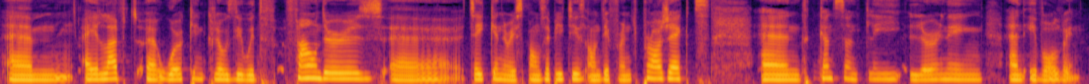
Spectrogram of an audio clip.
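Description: A woman's voice: fairly low pitch, vocal fry, a little mellow, no echo. A woman, answering interview questions hesitantly with many fillers and restarts. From Morocco. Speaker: podcast guest, startup programs director.

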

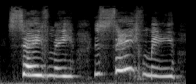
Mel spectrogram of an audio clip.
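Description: A woman voicing excitable, simple young boys from a children's adventure storybook, exclaiming breathlessly. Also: sits high, a little slow, voice pushed up. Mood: panicked.

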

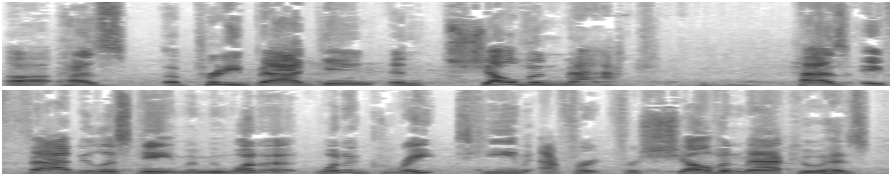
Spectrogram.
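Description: A man's voice: high-pitched, unhurried, sharp tone. A man giving emphatic, opinionated post-game sports analysis as a radio play-by-play host.

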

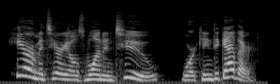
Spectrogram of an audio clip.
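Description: A woman's voice: on the high side, expressive, a little fast. A woman presenting a quiz segment as a guest, explaining step by step. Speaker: guest Foley artist.

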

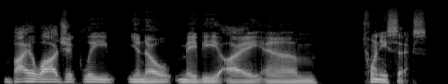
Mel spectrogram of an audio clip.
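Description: A man around thirty speaking as a podcast guest, explaining research in a measured, conversational way with pauses between phrases. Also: on the low side, steady tone, clear, resonant tone, dry recording, studio quality. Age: 30s.

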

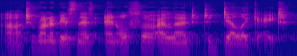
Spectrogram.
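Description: A woman's voice: low-pitched, steady tone, fast talker, gravelly, dull audio. An Australian woman, a podcast host, being interviewed in a casual chat, laughing often and talking animatedly.

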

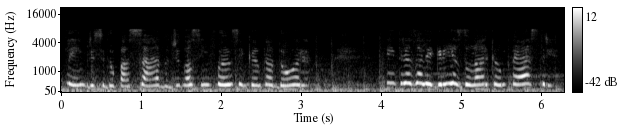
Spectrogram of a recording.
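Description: Anguished mother role: slow, earnest pleading, melodramatic, dull recording with music underneath. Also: extremely high pitch, steady tone. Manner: imploring, tearful, earnest. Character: anguished, pleading wife and mother begging for mercy. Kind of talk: melodramatic radio drama acting. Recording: dull lo-fi radio drama with music.

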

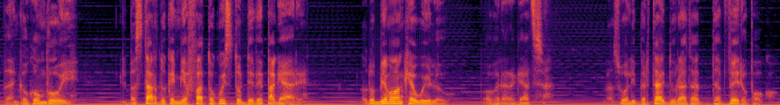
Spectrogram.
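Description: An actor playing a brooding male warlock swordsman in an Italian audio drama, speaking low and guarded. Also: normal speed, vocal fry, faint music behind, natural voice. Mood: grim resolve.

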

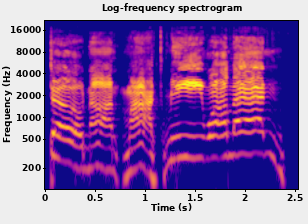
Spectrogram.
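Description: A man voicing a crazed villain mage in a fantasy audiobook, shrill and whining, with grandiose archaic pronouncements. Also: very animated, extremely slow, pushed and bright, clear, resonant tone, no room sound, clean studio sound, exaggerated voice. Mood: frenzied, screeching.

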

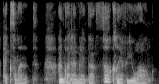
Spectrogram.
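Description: A woman voicing a spiteful, condescending female teacher in an audiobook, breathy, with drawn-out emphasis. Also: on the low side, dark tone. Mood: scornful.

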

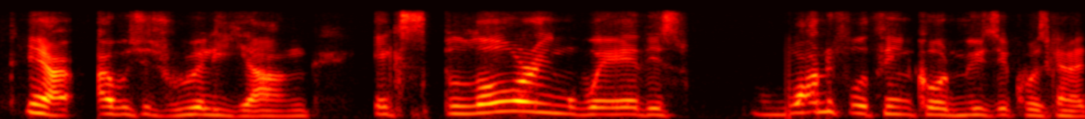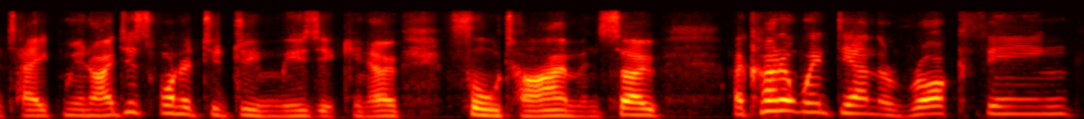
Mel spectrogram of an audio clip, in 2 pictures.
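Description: A man in his forties with an Australian accent, a guest on a radio interview, telling his story in a chatty, animated way full of fillers. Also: high voice, no room sound, dull audio. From Tasmania, Australia. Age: 40s. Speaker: guest musician.

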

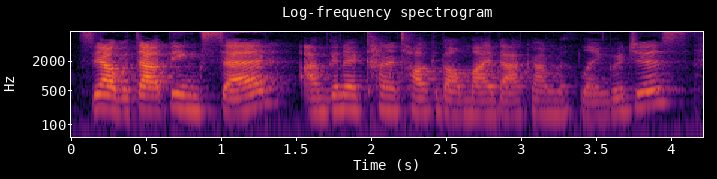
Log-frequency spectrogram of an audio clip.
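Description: A teenage girl from the US, co-hosting a podcast in a relaxed, chatty way with lots of "like" and "um". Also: lowish voice, moderate pace, echoey room. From United States. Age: teens. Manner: relaxed, chatty, many fillers like "like" and "um". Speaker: podcast host. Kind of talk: casual chat.

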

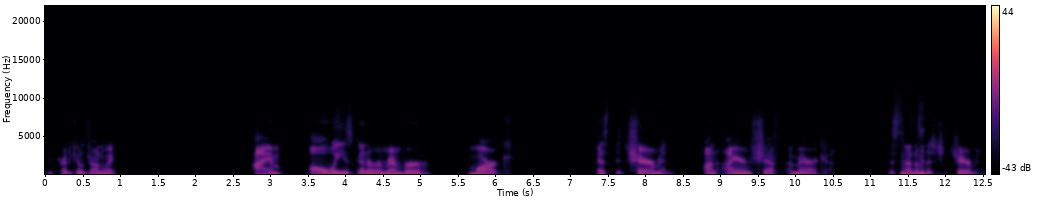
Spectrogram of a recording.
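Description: A man's voice: medium pitch, measured pace, pauses often, a bit bright, dry recording. A man co-hosting a podcast, chatting casually and with opinions about old movies. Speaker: podcast co-host.

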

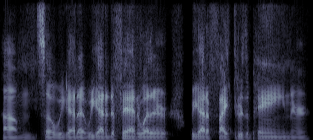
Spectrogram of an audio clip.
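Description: A man's voice: sits low, fairly even intonation, fairly quick, no echo, studio quality. A man in his forties, a sports league director of operations, chatting casually and self-deprecatingly in an interview. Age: 40s. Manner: easygoing, self-deprecating, laughs often.

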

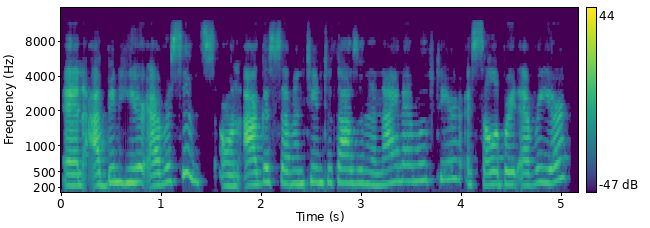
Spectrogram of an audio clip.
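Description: High, bright Albanian-accented young woman. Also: quick pace. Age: around 30. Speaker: podcast guest, sales expert. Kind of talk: conversational interview answers.

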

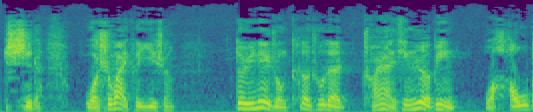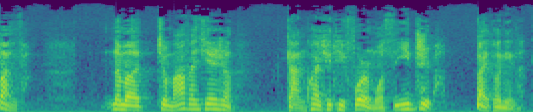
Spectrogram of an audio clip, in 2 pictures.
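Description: A loyal, slightly anxious doctor in a radio play, acted by a man. He has a medium-pitched voice and speaks with humble, earnest courtesy. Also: lively intonation, normal speed, close to an everyday voice. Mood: humble, pleading. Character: polite, loyal male doctor, anxious and deferential. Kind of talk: Mandarin radio drama acting.

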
